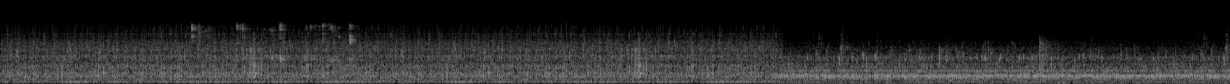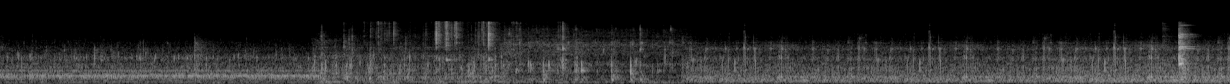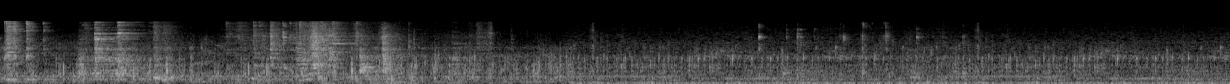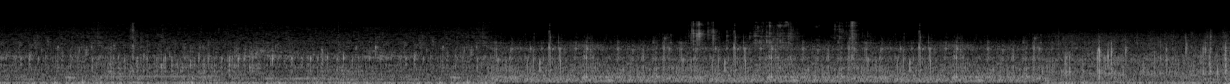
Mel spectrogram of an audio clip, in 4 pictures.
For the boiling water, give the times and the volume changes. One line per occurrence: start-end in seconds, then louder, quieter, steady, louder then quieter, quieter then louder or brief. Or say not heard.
0.0-49.1 steady.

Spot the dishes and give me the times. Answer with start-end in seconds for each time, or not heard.
23.9-29.8.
